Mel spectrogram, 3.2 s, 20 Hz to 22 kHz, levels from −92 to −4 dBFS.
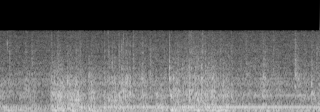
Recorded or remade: recorded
